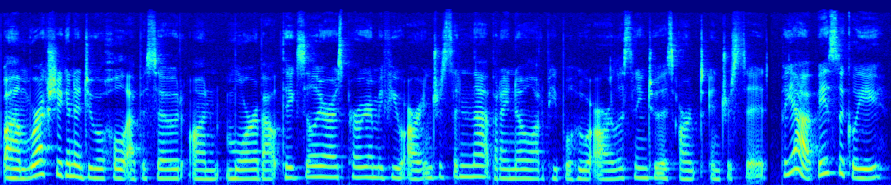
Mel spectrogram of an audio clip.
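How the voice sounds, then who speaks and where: A chatty young woman from the States co-hosts a laid-back podcast, rambling a little and breaking into laughs. Her voice sits at an ordinary middle pitch for a woman. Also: fast talker, few pauses. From United States. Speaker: podcast co-host. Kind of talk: casual chat.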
